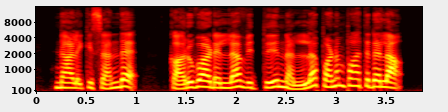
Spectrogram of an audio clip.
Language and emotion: Tamil, happy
